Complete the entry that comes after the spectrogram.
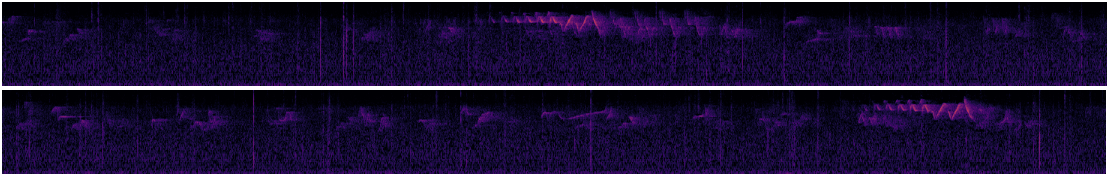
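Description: Birds singing: scattered short chirps throughout, with a loud rapid falling trill twice, about twenty seconds apart.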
